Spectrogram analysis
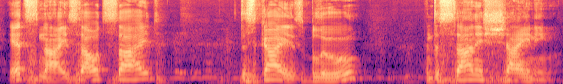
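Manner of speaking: slow schoolkid recitation of nice weather; rote class recital. Retold or imitated. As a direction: recite it dutifully like a pupil. Kid recites pretend nice weather.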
